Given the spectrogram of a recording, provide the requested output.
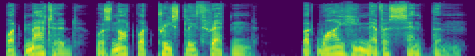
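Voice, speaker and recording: A man voicing a reflective, wry middle-aged detective, narrating a mystery audio drama in the first person with a measured, literary delivery. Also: sits low, big pitch swings, breathy edge, no echo, clean studio sound, exaggerated voice. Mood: brooding.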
